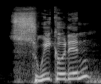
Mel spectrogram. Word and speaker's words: Suikoden: It is called Suikoden.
